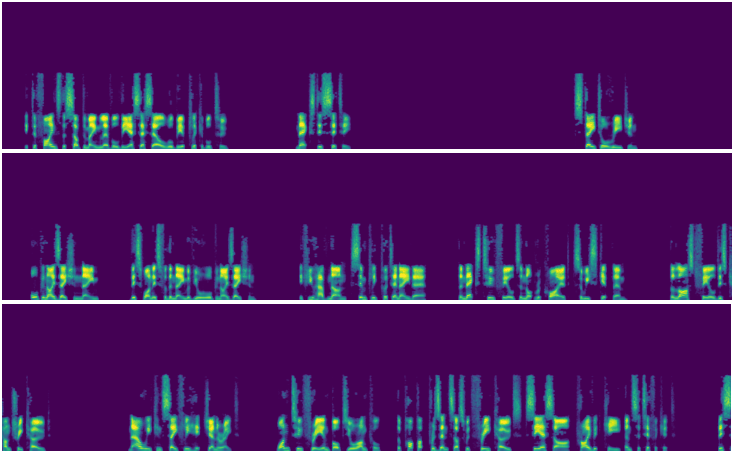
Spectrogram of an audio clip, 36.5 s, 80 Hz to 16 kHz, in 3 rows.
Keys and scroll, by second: 7.1-8.8 typing, 8.8 Tab, 10.1-12.0 typing, 18.1-18.8 typing, 24.0-24.7 typing.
